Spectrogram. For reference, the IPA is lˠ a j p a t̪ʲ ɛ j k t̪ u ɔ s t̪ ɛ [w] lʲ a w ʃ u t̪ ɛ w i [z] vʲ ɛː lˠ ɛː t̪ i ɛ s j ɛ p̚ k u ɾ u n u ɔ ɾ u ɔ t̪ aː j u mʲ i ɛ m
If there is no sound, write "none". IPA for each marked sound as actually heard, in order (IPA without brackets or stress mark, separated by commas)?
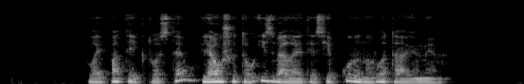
w, z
